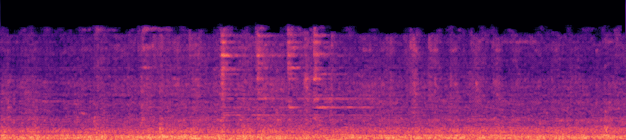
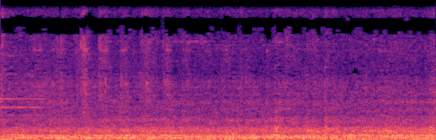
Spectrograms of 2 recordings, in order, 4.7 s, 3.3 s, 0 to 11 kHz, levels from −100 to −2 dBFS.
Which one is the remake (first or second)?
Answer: first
